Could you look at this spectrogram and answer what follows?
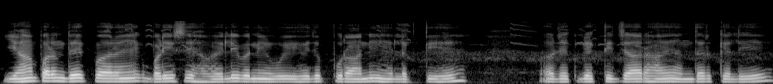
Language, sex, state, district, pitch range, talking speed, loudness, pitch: Hindi, male, Delhi, New Delhi, 130-140 Hz, 215 wpm, -16 LUFS, 135 Hz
